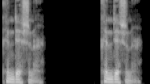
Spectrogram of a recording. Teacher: The first vowel is a schwah. · It's not conditioner, it's conditioner. The first vowel is a schwa.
